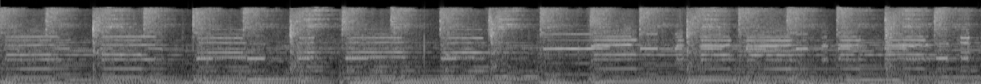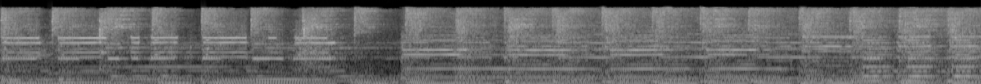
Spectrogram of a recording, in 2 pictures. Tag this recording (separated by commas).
Music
